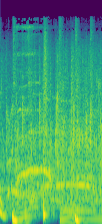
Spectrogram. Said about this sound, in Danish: Tusind tak, fordi I havde lyst til at komme og lege med os, så I ikke stod og give en stor hånd til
